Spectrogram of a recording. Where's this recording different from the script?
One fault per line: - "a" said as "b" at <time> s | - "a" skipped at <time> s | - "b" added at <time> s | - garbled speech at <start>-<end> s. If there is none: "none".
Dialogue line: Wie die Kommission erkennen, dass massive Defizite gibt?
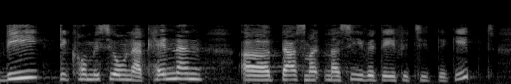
none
